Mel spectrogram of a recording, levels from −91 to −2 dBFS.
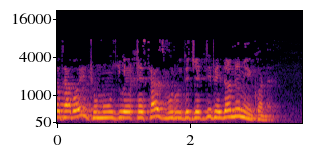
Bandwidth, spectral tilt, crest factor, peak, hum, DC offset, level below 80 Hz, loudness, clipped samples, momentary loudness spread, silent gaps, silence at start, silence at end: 8 kHz; -7.5 dB/octave; 12 dB; -12 dBFS; none; under 0.1%; -66 dBFS; -24 LUFS; under 0.1%; 6 LU; none; 0 s; 0.4 s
